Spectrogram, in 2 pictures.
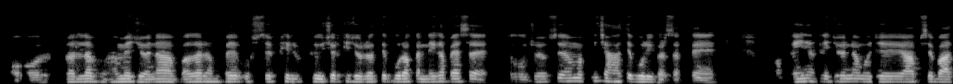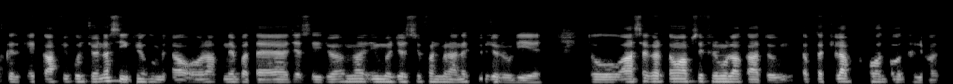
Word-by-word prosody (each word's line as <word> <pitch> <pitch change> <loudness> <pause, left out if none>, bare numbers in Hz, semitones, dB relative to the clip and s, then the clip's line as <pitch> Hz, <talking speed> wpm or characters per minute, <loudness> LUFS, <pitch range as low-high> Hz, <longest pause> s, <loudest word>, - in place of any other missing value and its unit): और 110 +1 -7 0.2
मतलब 125 -1 +2
हमें 130 +1 +3
जो 125 -1 0
है 120 - +2
ना 130 +1 +4 0.2
अगर 130 +1 +3
हम 130 0 -2
पे 135 0 +4
उससे 135 +1 -3
फिर 135 -2 -2
फ्यूचर 135 +1 +2
की 135 - -4
ज़रूरतें 130 +1 +1
पूरा 135 -1 +5
करने 130 -1 +1
का 140 - +3
पैसा 135 0 +2
है, - - 0
तो 120 -1 -13
जो 125 - -8
है 125 - -2
उससे 140 +3 -3
हम 150 +1 +1
अपनी 155 +1 -5
चाहतें 140 -2 +1
पूरी 130 -2 +3
कर - - +1
सकते 110 -1 -5
हैं। 100 +1 -2 0.6
अ, - - -11
कहीं 135 +2 +1
न - - -3
कहीं 130 -1 -5
जो 135 - -6
है - - 0
ना 140 0 -1
मुझे 130 -1 -2 0.2
आपसे 125 +1 0
बात 120 0 +6
करके 125 +1 -6
काफ़ी 120 +2 +3
कुछ 130 0 -5
जो 125 - -1
है 130 - 0
ना 155 - +4
सीखने 130 0 -1
को 125 0 -12
मिला 115 -1 -2
और 115 +1 -2
आपने 120 0 -2
बताया 115 +1 +2
जैसे 115 - -4
जो 120 0 -1
अपना 130 +1 -2 0.2
इमरजेंसी 125 0 -2
फंड 125 -1 -2
बनाना 120 +1 -1
क्यों 125 -1 -5
ज़रूरी 105 -2 -2
है। 95 - -2 0.5
तो 115 0 -1
आशा 125 +3 +4
करता 135 0 +2
हूँ 135 - +6
आपसे 135 +2 +3
फिर 130 - -1
मुलाकात 125 -4 +3
होगी, 110 +3 -4 0.2
तब - - -3
तक - - +2
के 140 - -8
लिए - - +11
आपका 135 - -18
बहुत-बहुत 120 -1 -3
धन्यवाद। 110 -1 -10
125 Hz, 240 wpm, -23 LUFS, 120-135 Hz, 0.6 s, लिए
